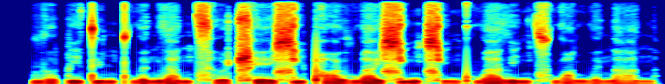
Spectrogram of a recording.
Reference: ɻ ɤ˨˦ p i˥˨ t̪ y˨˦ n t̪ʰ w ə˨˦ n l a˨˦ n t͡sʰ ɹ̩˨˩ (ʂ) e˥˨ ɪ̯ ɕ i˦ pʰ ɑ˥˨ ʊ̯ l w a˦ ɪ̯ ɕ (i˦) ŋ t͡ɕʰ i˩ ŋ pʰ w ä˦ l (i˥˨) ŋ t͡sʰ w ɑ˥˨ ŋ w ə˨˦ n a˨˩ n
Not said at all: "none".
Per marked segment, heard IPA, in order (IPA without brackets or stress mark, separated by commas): ʈ͡ʂʰ, i˥˨, i˥˨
